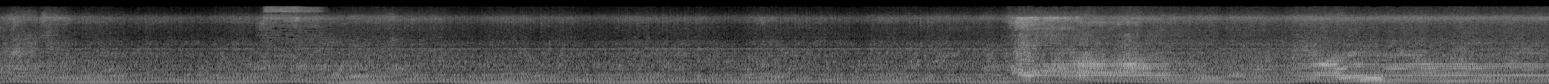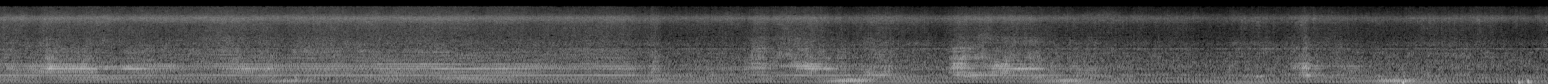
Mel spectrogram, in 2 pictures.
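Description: Bearcat SC-3206 chipper shredder with an 18 hp Duramax gas engine, running steadily while branches are fed in and chipped. About ten seconds in, a louder stretch of chipping starts suddenly and carries a steady held tone. It lasts until about twenty-five seconds in, with a few sharp cracks along the way.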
